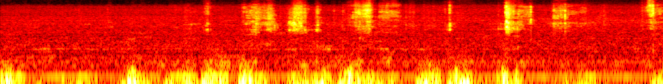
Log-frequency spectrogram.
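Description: Stiff paper envelope being unfolded and handled by hand, rustling and scraping in short bursts, over dull low bumps.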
